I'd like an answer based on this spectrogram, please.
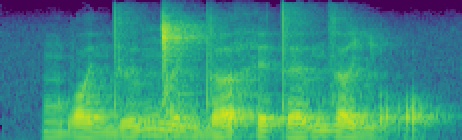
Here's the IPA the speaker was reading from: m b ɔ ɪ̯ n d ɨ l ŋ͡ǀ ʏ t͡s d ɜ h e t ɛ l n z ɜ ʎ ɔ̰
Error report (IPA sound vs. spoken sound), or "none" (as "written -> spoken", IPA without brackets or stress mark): t͡s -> n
